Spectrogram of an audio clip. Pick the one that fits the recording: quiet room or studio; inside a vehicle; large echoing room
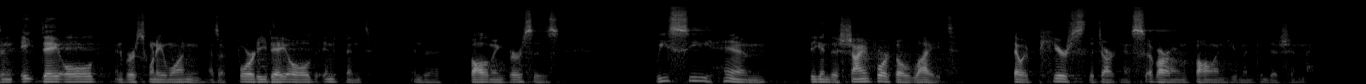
large echoing room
